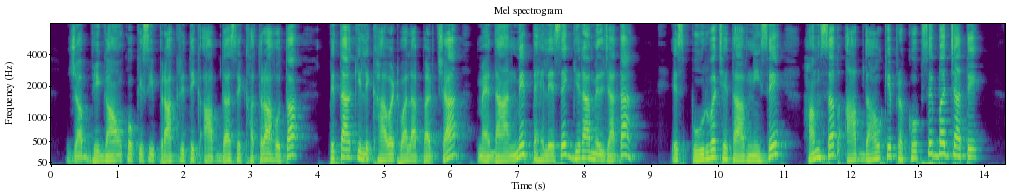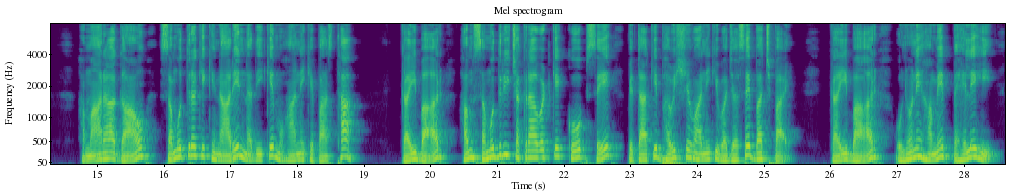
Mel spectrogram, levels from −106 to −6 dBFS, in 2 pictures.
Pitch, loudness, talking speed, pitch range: 125 Hz, -24 LUFS, 140 wpm, 100-170 Hz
